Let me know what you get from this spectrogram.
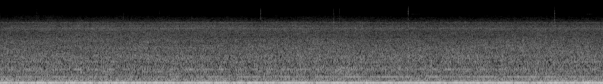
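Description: Steady low rumble of a train, with a faint constant hum over it.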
